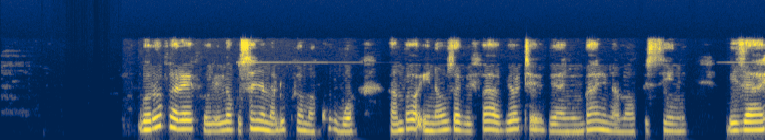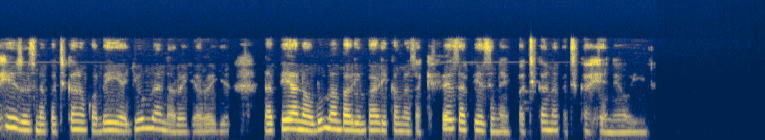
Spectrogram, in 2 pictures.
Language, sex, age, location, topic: Swahili, female, 36-49, Dar es Salaam, finance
